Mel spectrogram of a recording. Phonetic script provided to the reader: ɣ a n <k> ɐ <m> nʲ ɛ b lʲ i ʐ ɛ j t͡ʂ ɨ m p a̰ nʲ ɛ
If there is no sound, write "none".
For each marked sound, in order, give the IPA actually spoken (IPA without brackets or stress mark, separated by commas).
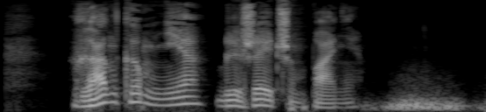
k, m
